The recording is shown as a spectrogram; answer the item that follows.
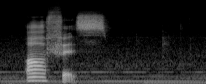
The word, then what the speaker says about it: office: e na língua inglesa você não pronuncia a letra E isso eu tô falando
